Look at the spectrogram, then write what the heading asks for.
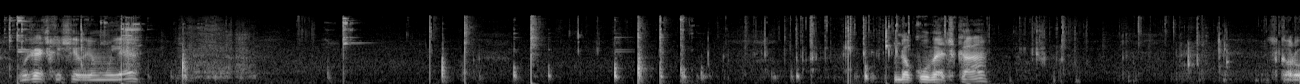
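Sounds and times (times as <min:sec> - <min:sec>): eggshell cracking over bowl: 0:04.3 - 0:12.9.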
